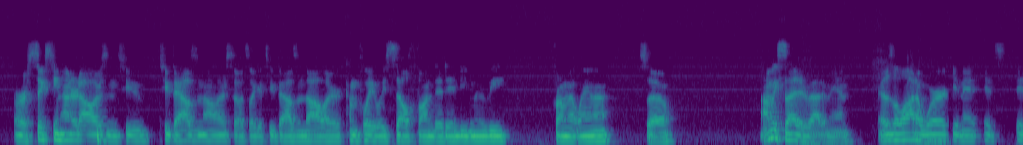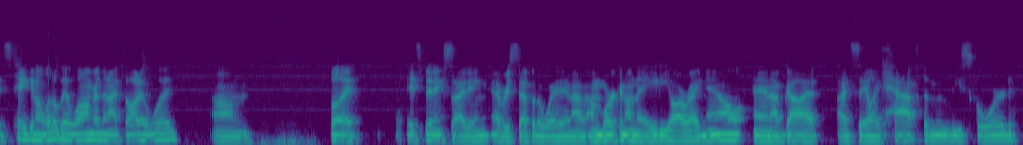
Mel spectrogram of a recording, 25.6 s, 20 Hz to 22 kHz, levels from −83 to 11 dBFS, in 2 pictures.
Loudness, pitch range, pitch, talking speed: -32 LUFS, 110-120 Hz, 115 Hz, 180 wpm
